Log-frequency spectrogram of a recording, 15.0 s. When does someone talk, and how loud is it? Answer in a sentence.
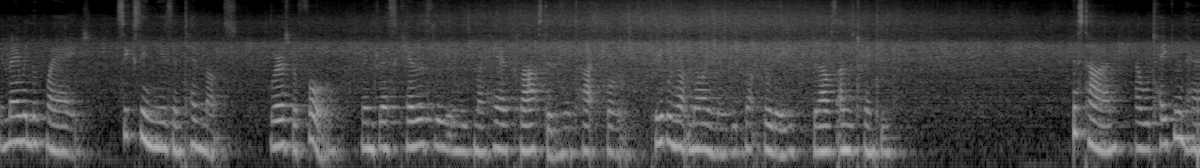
The talking can be heard from 0.0 to 11.2 s, at a steady volume; and briefly from 13.4 to 14.9 s.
